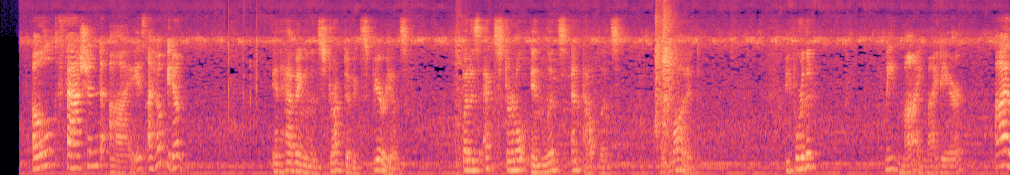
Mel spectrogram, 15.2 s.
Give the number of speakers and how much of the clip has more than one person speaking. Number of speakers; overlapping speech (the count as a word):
two, no overlap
